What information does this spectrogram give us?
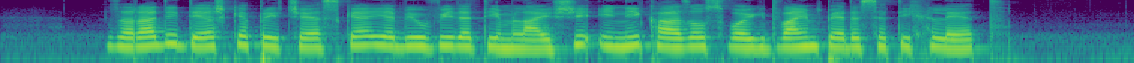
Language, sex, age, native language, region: Slovenian, female, 18-29, Slovenian, Coastal Karst region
